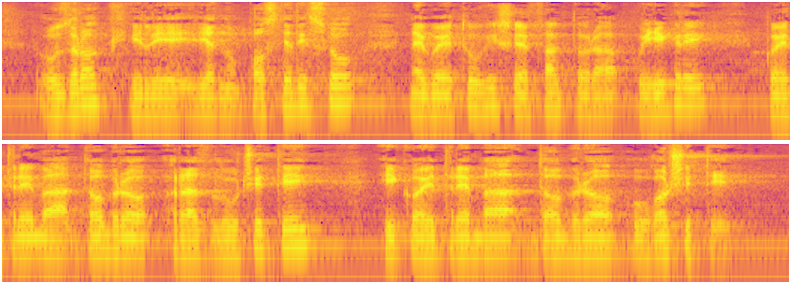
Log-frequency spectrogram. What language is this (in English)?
Croatian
